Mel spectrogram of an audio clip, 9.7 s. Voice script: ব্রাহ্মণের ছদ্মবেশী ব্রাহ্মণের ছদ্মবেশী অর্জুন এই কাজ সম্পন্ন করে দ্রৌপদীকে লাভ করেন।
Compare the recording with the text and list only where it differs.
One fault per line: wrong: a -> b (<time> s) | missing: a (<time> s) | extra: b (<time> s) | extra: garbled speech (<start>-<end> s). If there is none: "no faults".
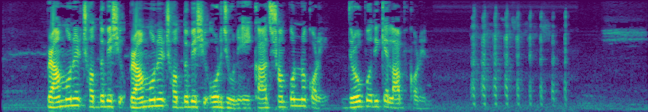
no faults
